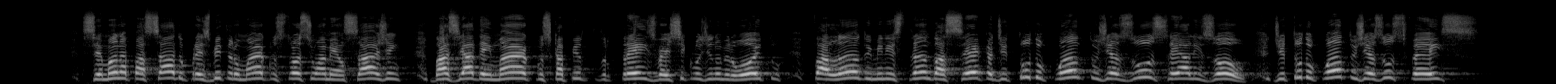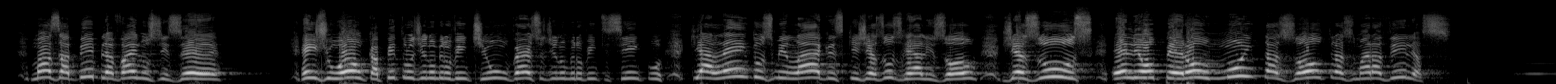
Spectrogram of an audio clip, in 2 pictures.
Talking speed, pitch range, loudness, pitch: 115 wpm, 250-300 Hz, -27 LUFS, 275 Hz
